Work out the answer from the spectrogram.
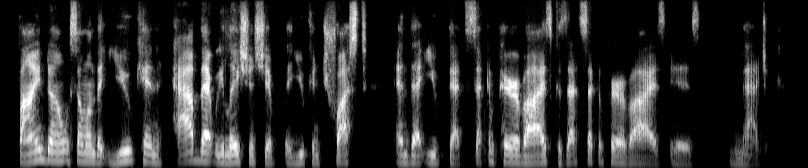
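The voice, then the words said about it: Boston accent. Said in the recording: “Hearing the Boston accent again... I can't change my accent.”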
